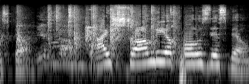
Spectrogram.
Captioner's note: audience applauds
